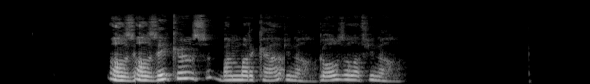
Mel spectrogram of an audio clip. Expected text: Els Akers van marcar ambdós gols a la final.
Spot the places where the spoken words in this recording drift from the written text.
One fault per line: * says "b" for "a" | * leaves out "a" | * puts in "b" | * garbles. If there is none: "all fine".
* puts in "els"
* says "final" for "ambdós"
